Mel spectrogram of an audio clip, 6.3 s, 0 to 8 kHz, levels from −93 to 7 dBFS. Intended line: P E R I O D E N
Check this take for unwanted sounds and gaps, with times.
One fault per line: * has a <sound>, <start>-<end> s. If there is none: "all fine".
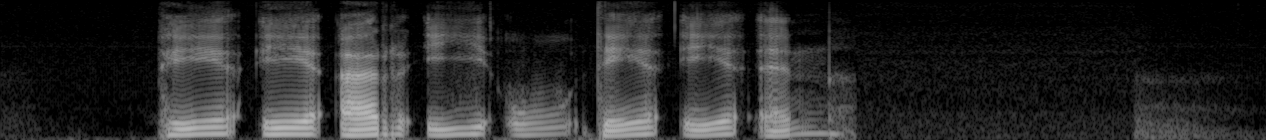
all fine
